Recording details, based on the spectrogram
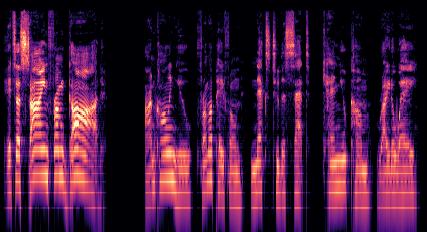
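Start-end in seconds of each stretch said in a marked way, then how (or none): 0.1-2.0 very loud, high, swooping, drawn-out yell. Recounting a past moment on a film set, retelling a yell. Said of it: "I yelled".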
